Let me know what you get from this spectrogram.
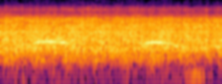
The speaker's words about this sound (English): Come on now. I think we need to get the applause on that one.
